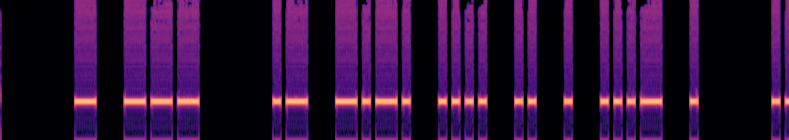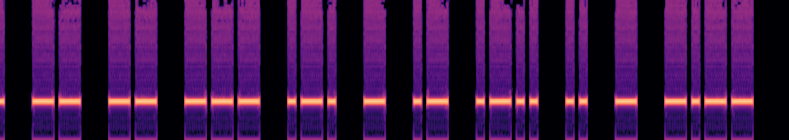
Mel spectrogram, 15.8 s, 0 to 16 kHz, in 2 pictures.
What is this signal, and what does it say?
Morse code, heard as a keyed tone, about 18 wpm, spaced as for 15 wpm, 1000 Hz. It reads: TO ACHIEVE IMMORTALITY
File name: qotdfiles / 15wpm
